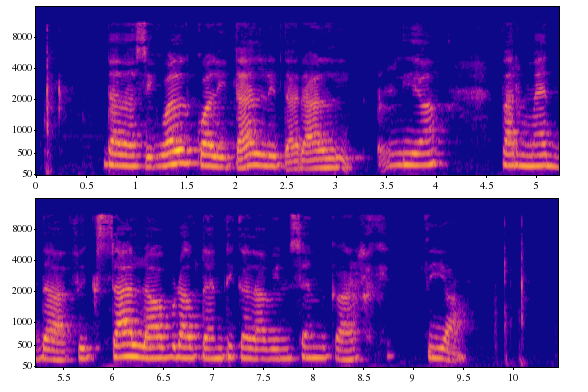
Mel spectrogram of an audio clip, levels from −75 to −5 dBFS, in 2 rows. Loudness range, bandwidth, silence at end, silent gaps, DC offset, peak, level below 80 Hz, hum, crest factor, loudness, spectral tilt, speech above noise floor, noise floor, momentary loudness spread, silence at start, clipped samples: 5 LU; 11.5 kHz; 0.35 s; none; under 0.1%; -6 dBFS; -64 dBFS; none; 18 dB; -24 LUFS; -4.5 dB/octave; 23 dB; -47 dBFS; 19 LU; 0.1 s; under 0.1%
